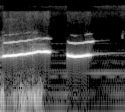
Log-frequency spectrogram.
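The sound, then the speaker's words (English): Two clear, low whistled notes of a spell-casting whistle: a long, slowly rising tone, a brief pause, then a shorter steady note that fades out. A soft rumble sits under the first note, with no talking. “It's a kind of low, the...”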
